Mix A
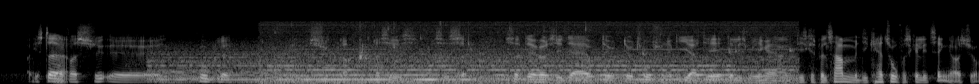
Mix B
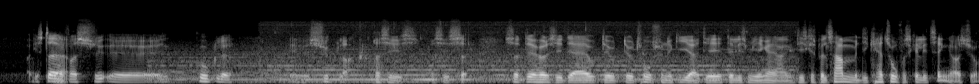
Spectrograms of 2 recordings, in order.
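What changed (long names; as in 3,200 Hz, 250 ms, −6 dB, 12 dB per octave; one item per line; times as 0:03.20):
speech +10.0 dB
second sound: add high-pass filter 190 Hz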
